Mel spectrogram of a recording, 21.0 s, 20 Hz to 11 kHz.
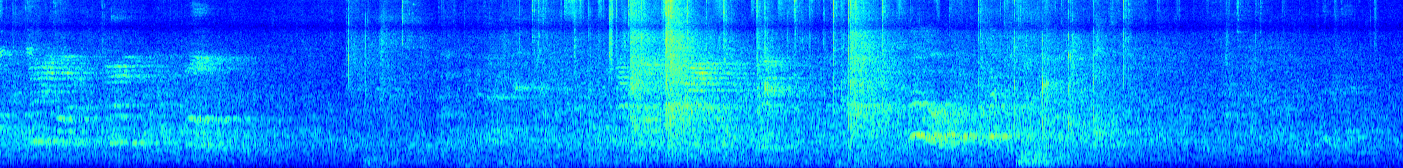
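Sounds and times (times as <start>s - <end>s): racket hitting shuttlecock: 9.3s - 13.6s, 14.5s - 17.0s.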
